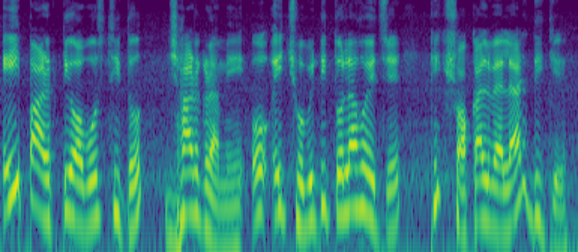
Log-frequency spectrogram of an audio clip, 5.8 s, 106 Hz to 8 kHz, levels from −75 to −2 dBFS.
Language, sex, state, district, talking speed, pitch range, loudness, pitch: Bengali, male, West Bengal, Jhargram, 145 wpm, 155-205 Hz, -14 LUFS, 180 Hz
